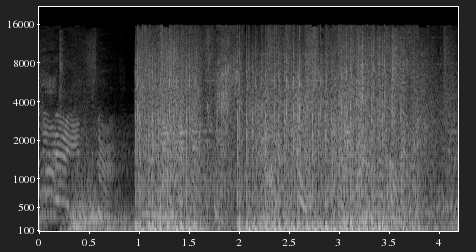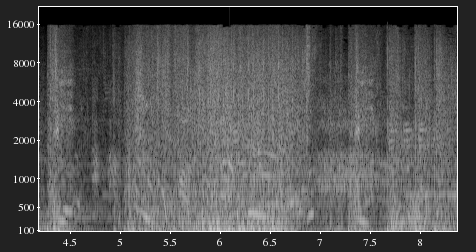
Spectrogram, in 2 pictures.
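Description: Guns fire in rapid bursts of loud shots.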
